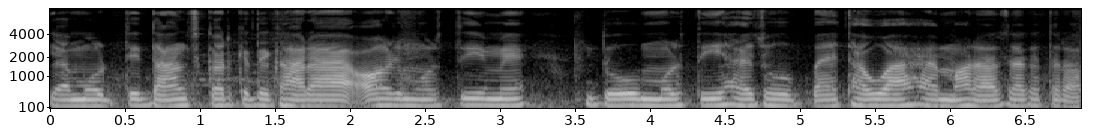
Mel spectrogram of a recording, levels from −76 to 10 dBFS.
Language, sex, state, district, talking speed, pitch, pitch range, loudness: Hindi, male, Bihar, West Champaran, 175 wpm, 135 Hz, 130-140 Hz, -17 LUFS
